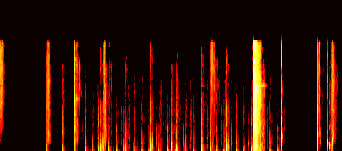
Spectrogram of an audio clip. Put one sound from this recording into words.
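A pickaxe chips at stone blocks in a video game.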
